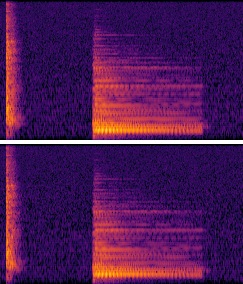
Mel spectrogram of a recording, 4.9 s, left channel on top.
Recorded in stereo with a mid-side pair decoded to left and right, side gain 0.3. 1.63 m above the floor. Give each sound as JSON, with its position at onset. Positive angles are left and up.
{"t": 0.1, "sound": "a clap", "azimuth_deg": 15, "distance_m": 6.5}
{"t": 1.9, "sound": "a piano", "azimuth_deg": 25, "distance_m": 2.5}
